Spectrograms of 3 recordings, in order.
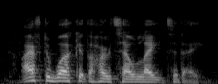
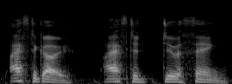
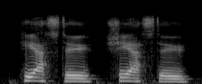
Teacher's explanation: I usually drop the H when it's I have to.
